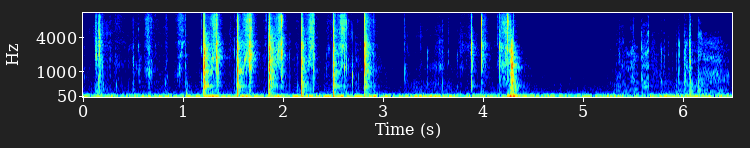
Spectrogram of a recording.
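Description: Tarot cards are shuffled by hand in a quick burst of crisp riffling flicks at close range, then quieter soft rustling of the deck follows, with no talking.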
